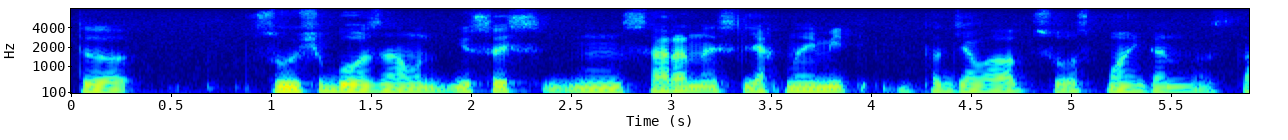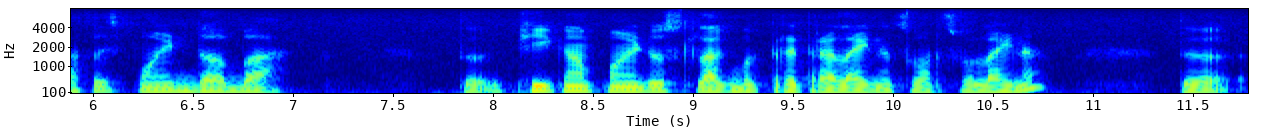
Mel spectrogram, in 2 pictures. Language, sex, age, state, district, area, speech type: Kashmiri, male, 18-30, Jammu and Kashmir, Anantnag, rural, spontaneous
